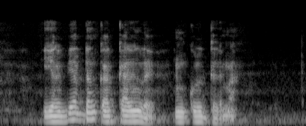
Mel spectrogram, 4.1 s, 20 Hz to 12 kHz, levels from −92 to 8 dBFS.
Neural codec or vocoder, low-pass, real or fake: codec, 16 kHz, 16 kbps, FunCodec, trained on Chinese and English, 50 frames a second; 7.2 kHz; fake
